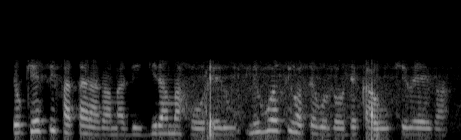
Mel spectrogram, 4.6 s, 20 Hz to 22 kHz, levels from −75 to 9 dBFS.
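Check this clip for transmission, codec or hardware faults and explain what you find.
Three faults are present: a speech codec running throughout, a noise suppressor acting throughout, and two short bursts of transmission errors.

GSM full-rate codec, whole clip: the speech sounds buzzy and gravelly, limited to roughly 250 Hz to 3.4 kHz. This fits a 13 kbps pulse-excited vocal-tract model with coarse excitation.

Noise suppressor artifacts, whole clip: the background pumps, dipping between words. A frame-by-frame suppressor is pulling steady noise down by about 17 dB, and the room noise rises by about 24 dB near 2 s.

GSM bit errors, 2.02–2.15 s and 3.66–3.79 s: gargling squawks and pops appear after "cibataraga mathingira" and again after "nĩguo cihote". Corrupted filter, pitch and gain values are reaching the decoder over roughly six frames each time.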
